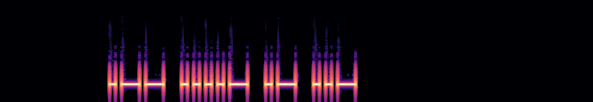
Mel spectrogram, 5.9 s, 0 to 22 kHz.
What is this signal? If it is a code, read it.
Morse code, heard as a keyed tone, about 19 wpm, 700 Hz. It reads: W4AU
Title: Easy Call Signs Repeated 2x - 20wpm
